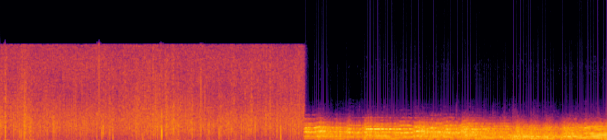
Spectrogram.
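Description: Hiss and crackle of an old film soundtrack with a few sharp clicks. About halfway through, brass-led orchestral title music starts abruptly, thin-sounding with no deep bass or high treble, as on an old optical film soundtrack.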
